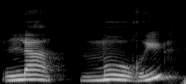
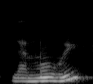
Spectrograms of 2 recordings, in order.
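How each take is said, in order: First: "La morue" drawn out slowly and louder; slow dictation. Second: Said in the usual way. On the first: Shown as a demonstration. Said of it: "dictating then explaining the word". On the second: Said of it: "repeating the word after explaining it".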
